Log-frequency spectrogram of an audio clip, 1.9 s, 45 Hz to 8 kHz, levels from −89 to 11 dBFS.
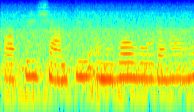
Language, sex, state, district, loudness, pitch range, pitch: Hindi, female, Chhattisgarh, Raipur, -15 LUFS, 205-220 Hz, 210 Hz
